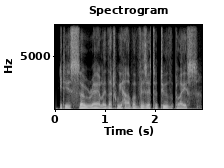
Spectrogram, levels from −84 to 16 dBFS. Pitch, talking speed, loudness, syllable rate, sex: 90 Hz, 245 wpm, -17 LUFS, 6.3 syllables/s, male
